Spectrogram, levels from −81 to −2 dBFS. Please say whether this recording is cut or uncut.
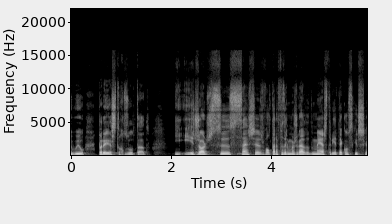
uncut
